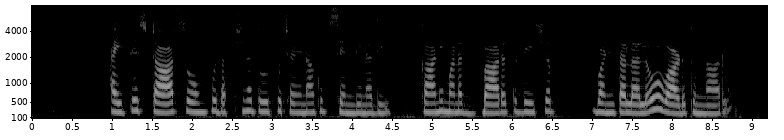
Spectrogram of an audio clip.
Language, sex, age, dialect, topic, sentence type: Telugu, female, 18-24, Telangana, agriculture, statement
